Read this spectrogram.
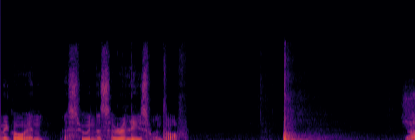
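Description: An arrow thuds into a target.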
